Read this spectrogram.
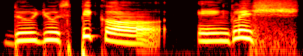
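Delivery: loud, over-spelled question, word by word; spoon-feed each word loudly to a newcomer; talking to a foreigner. Retold or imitated. Locals addressing a foreigner, loud and laboured. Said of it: "the way they talk to you".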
